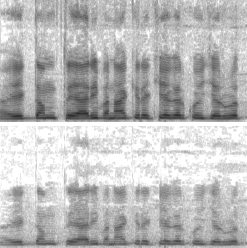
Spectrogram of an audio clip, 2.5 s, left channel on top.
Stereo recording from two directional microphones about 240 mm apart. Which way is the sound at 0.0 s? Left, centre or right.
Left.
